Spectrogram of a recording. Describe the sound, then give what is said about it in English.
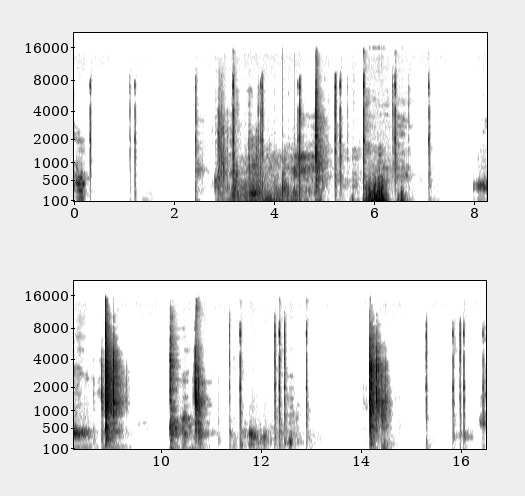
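A door is opened a little to let air into a stuffy room during a lecture: sharp latch clicks, then a rustling, scraping stretch and a heavy thunk, with scattered taps and faint murmurs of voice afterward. “You guys mind if I open the door a little bit?”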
